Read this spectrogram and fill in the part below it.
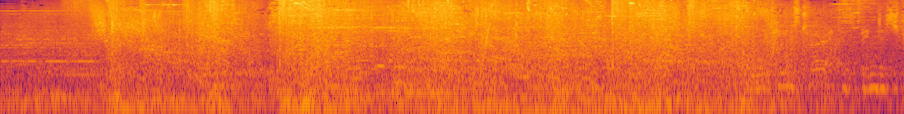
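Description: Magic spells crackle and burst in a loud fight.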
